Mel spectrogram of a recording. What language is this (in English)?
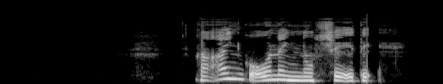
Teutila Cuicatec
